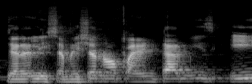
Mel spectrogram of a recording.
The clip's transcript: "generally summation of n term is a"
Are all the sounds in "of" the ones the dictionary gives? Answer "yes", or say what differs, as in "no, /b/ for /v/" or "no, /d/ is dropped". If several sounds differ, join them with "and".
no, /p/ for /v/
